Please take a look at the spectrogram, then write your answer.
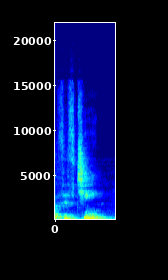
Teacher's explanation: Not that much higher in pitch and louder, maybe, because when we say numbers, oftentimes we don't exaggerate the number that much. But you should hear a longer syllable for teen. Okay? So 15. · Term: stressed for the teen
